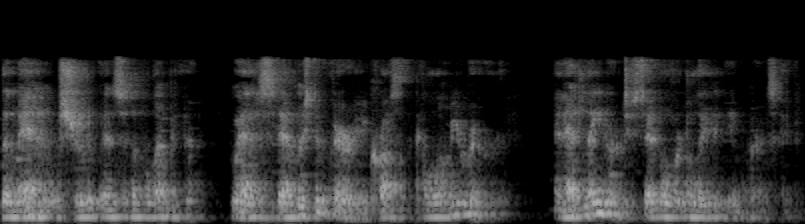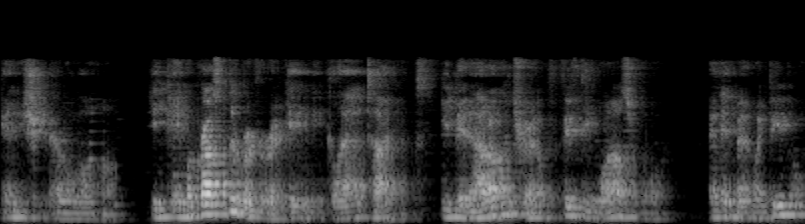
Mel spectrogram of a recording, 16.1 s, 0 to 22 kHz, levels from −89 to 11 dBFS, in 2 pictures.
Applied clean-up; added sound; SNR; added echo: neural mask model DeepFilterNet 3.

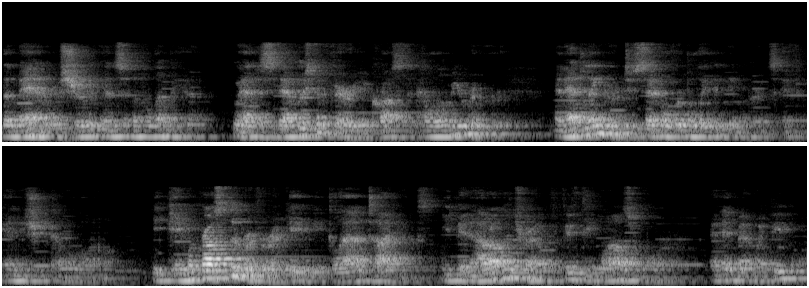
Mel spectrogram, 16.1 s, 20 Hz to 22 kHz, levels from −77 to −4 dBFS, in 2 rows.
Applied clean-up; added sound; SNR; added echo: neural separator model SepFormer DNS4.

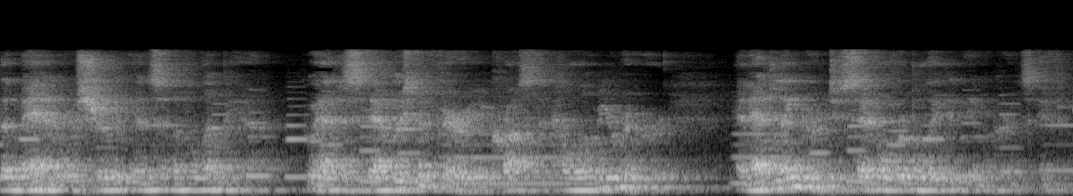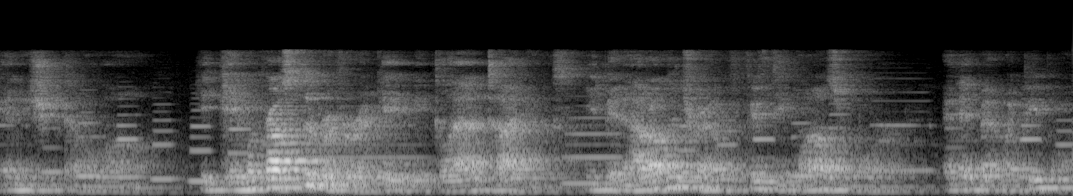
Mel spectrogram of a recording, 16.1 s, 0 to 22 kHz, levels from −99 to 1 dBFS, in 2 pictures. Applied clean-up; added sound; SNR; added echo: none; Wind instrument, woodwind instrument; 14 dB; reverberation time 1.1 s.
